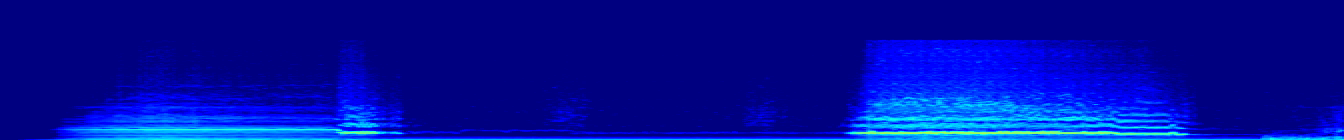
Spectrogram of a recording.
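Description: Electronic synthesizer music. A held drone fades in and sounds for about two seconds, followed by a short louder blip and then quieter sustained tones. A louder, harsher tone holds from about five and a half to seven and a half seconds in.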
